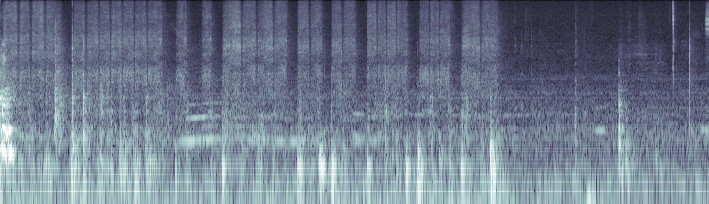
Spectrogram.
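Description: An old cotton sock buffs zinc wax across a furniture surface, making soft, irregular rubbing and wiping strokes close by, quiet and scratchy, with brief pauses between passes.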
